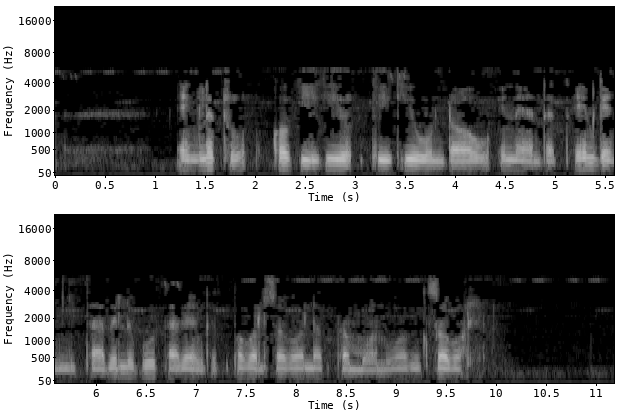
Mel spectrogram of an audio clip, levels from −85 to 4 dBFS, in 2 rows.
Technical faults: MP3 compression

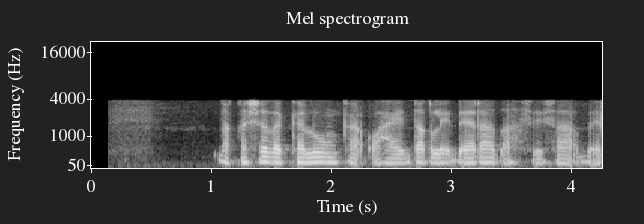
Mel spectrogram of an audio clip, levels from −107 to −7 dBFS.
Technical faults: Bluetooth CVSD headset codec

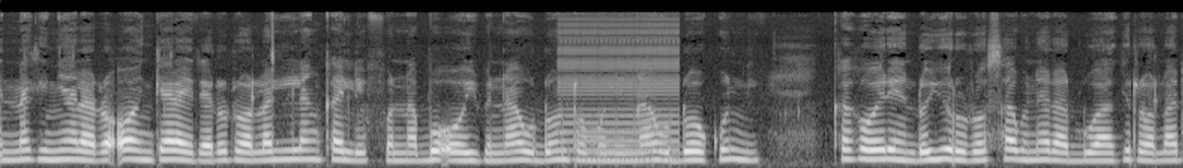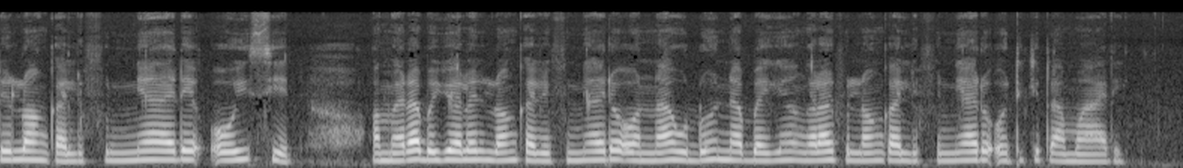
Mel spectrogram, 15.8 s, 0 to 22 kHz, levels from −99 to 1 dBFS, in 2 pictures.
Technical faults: GSM phone buzz

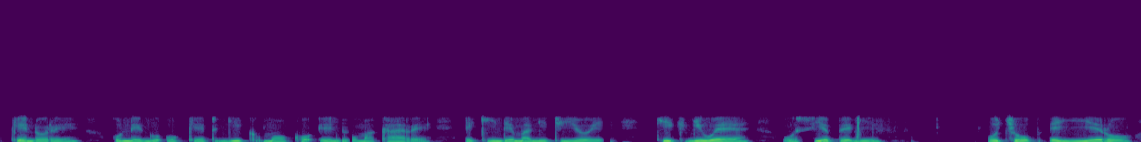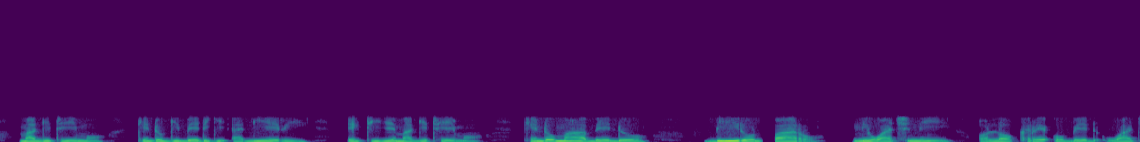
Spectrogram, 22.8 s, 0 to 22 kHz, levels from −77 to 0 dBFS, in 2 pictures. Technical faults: packet loss with pitch repetition

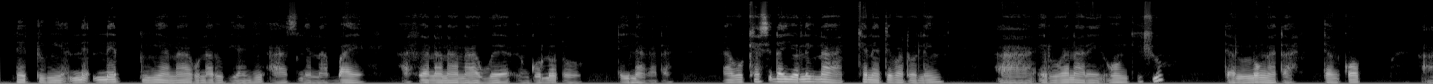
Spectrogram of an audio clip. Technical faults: DC offset; Bluetooth LC3 compression

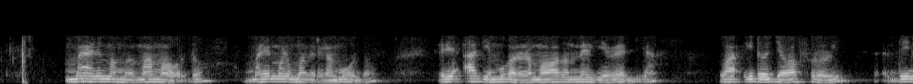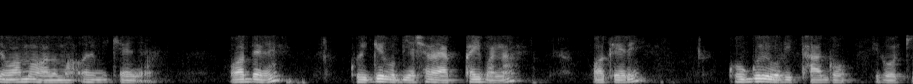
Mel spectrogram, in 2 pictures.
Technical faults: Speex codec

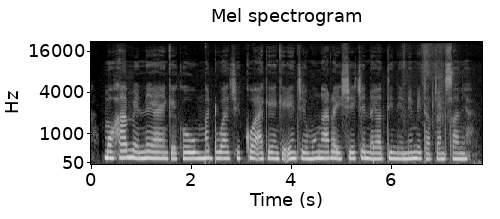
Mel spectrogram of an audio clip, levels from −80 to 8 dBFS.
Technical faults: damaged data in a compressed stream

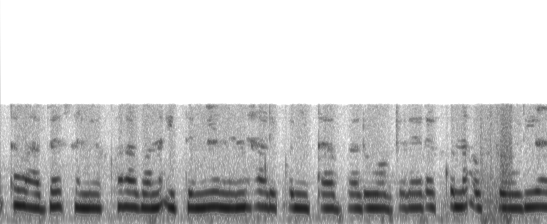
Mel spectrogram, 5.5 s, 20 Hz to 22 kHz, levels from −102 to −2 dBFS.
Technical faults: Bluetooth CVSD headset codec; bit errors on a Bluetooth voice link

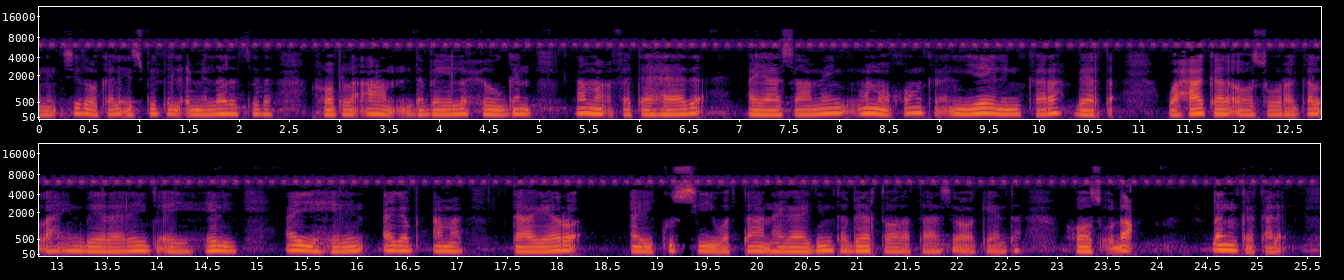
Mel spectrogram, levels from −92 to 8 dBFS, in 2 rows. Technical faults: MP3 compression

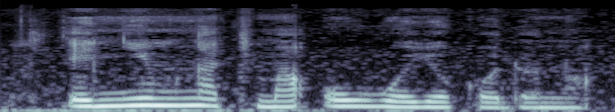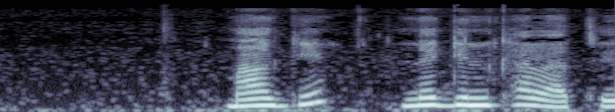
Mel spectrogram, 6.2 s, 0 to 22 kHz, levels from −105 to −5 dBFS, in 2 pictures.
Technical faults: overdone noise removal

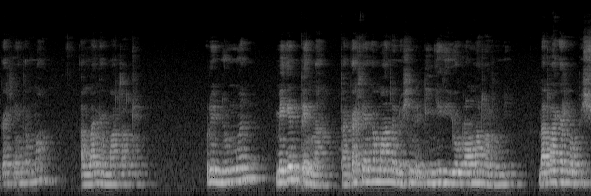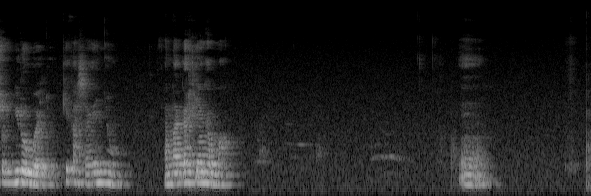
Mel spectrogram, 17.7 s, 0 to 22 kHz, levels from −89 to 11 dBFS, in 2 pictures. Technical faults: none

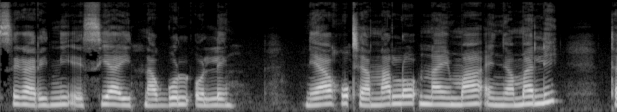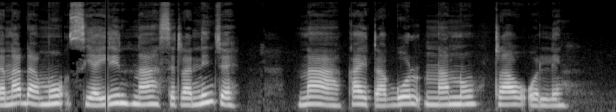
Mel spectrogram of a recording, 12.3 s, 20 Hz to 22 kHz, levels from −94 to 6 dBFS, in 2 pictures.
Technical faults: broken MP3 bit reservoir

